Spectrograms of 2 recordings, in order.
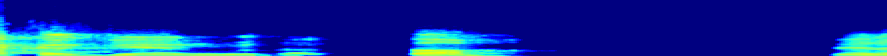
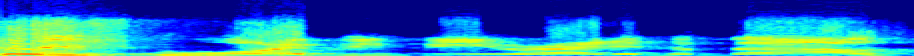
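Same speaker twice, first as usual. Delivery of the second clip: high, loud pained yell; 13 semitones higher, 8 dB louder than usual. A narrator's reading. Injured giant yelling about being hit. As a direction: yell out in outrage. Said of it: "yelled the meat dripper".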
